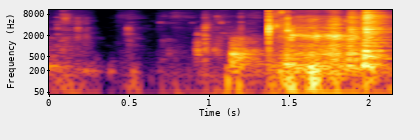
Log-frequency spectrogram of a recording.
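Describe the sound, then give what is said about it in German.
A chair creaks and crackles, starting after a near-silent moment and swelling into a loud, rough, continuous groaning with no talking. “Mm, naja, ich glaube, das ist mein Stuhl, der so knarrt.”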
